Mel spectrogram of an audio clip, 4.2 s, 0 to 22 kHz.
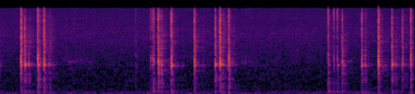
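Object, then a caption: Clear plastic container tapped with fingernails. Long silver nails tap an empty, clear plastic container standing on end, giving 13 quick, light clicks in small bursts with quiet pauses between them. Each tap is a short, crisp click with a faint plastic ring around 1.3 kHz and a bright edge, dying away almost at once.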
